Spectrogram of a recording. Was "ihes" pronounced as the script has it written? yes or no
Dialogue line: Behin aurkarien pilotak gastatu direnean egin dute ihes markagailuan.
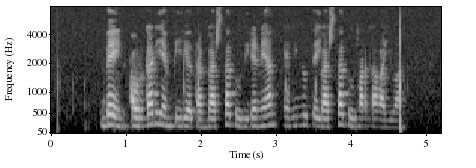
no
